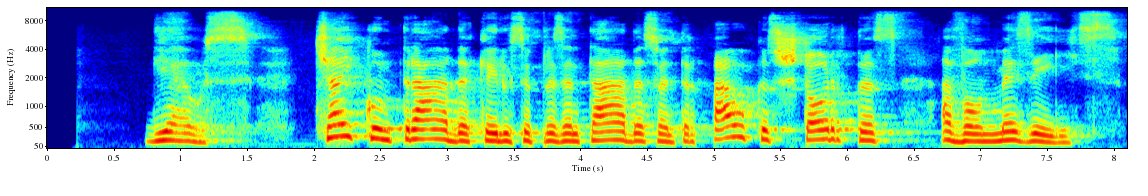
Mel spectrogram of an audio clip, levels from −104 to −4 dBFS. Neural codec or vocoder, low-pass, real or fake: codec, 44.1 kHz, 7.8 kbps, DAC; 9.9 kHz; fake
